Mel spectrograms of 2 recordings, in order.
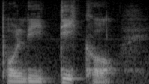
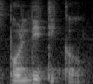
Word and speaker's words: político: It's not politico, it's politico. And for that reason, the accent is on the I.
